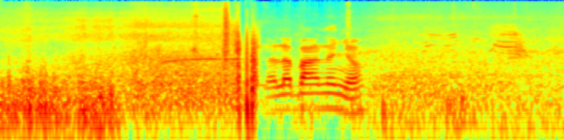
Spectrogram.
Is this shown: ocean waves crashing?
yes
